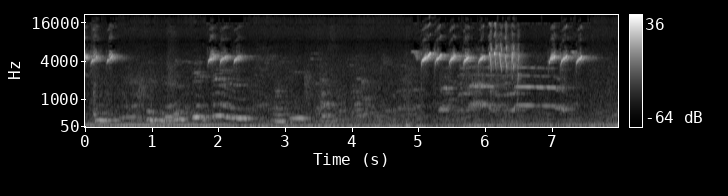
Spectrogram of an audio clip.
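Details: Sunbird, known locally as kolibri ninja, singing as a lure to get other birds singing: a burst of high, thin, rapid chirps in quick runs, set against softer, lower warbling notes and faint background noise.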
